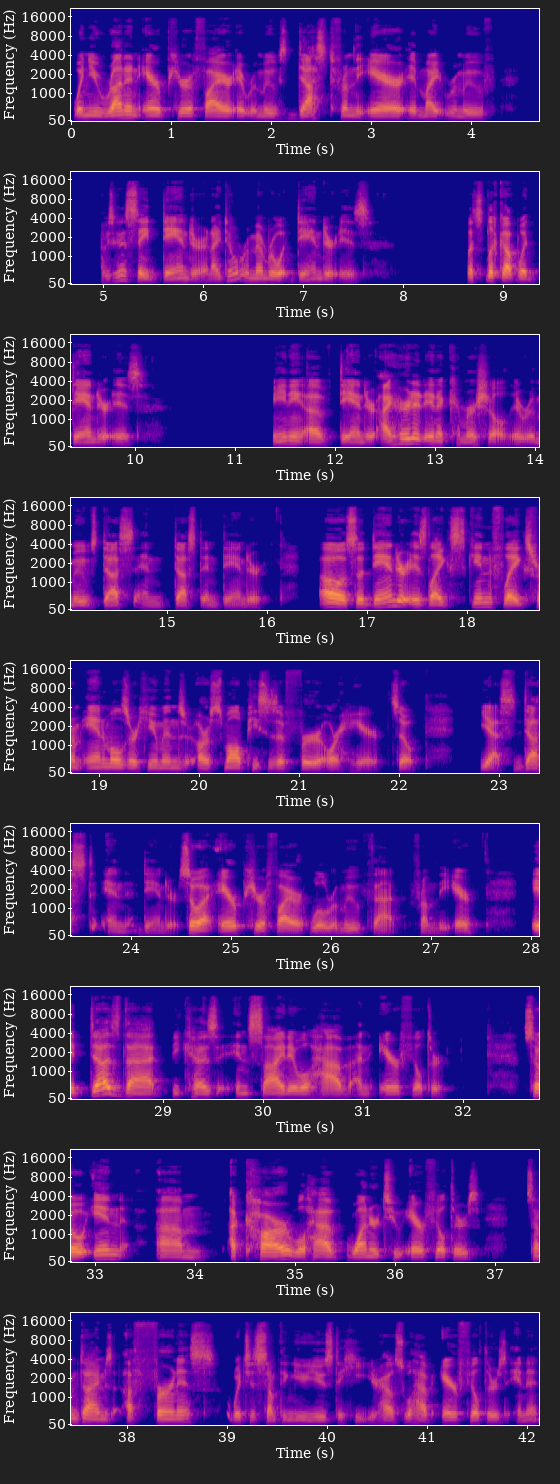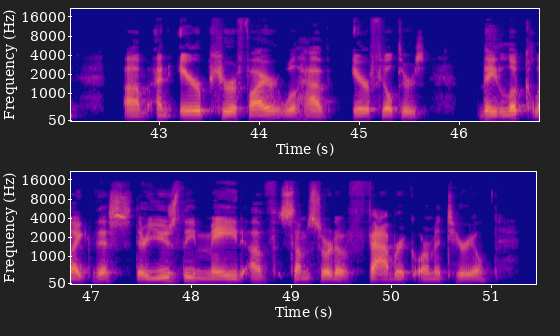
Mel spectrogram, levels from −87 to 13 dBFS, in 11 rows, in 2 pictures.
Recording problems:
thin; somewhat; fading below 400 Hz

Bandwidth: 15 kHz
